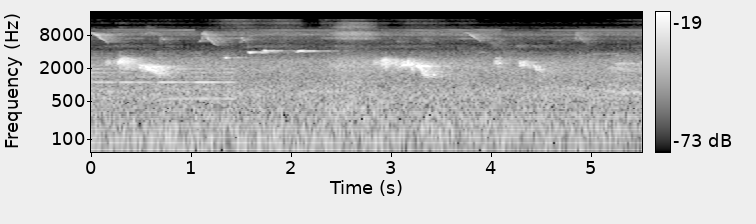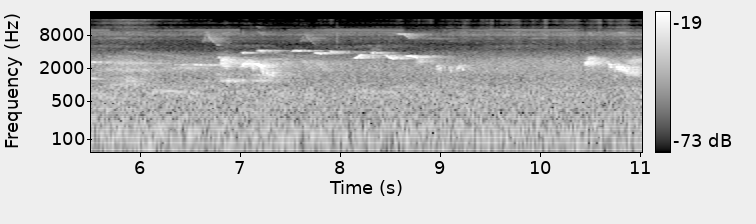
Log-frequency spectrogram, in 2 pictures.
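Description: Bird calls: short falling chirps that repeat every second or two over a steady background hiss.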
